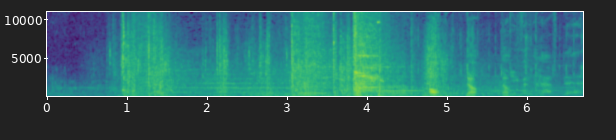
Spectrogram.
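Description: A large creature lunges with a heavy, sudden splash.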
